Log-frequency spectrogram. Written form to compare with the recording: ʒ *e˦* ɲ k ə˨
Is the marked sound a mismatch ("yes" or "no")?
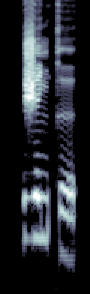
yes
